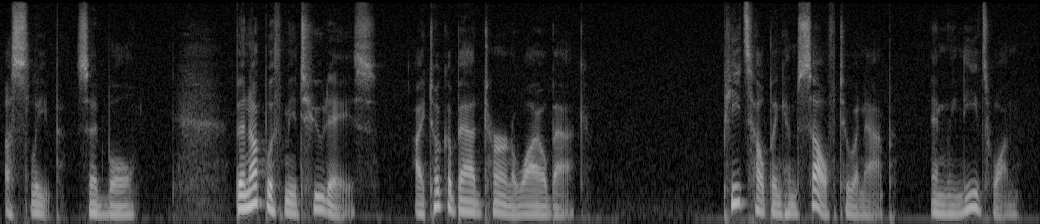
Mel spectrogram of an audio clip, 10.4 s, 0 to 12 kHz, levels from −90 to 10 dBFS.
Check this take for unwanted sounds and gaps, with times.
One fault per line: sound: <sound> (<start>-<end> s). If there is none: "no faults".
no faults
